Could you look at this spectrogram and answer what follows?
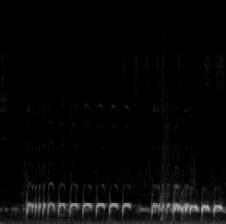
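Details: Zebra dove of a local Indonesian type, called a big-voiced active singer, gives two long runs of rapid rolling coos. The runs accelerate into dense stuttering notes.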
